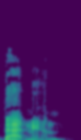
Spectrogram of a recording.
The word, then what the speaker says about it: Batman: So one of the presenters in this webinar, his name is David Batman. – What? – His last name is spelled like the superhero and pronounced like the superhero.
